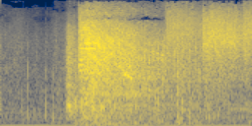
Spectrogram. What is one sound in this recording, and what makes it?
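Clay pots shatter.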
